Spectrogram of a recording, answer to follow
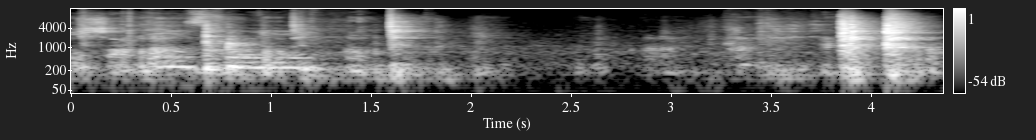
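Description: Wooden plantation shutters being closed: a sharp click about one and a half seconds in and a louder clack near the end as the louvred panels shut. Soft whimpering vocal sounds come in the first second.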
